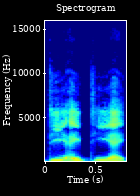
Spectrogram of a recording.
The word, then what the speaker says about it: data: Is it the do you pronounce the word data? How do you pronounce the word data? It's dart. That's the only way to pronounce it, Mario. It's da.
